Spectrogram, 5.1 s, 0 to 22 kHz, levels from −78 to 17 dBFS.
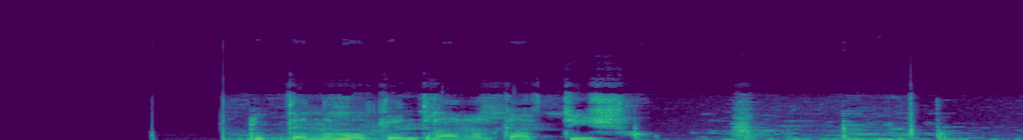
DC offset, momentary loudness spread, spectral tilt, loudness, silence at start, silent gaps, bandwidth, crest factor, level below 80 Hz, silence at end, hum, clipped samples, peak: under 0.1%; 13 LU; -3.5 dB/octave; -15 LUFS; 1.1 s; none; 9.4 kHz; 16 dB; -56 dBFS; 0 s; none; under 0.1%; 0 dBFS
